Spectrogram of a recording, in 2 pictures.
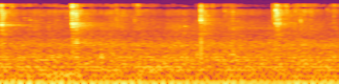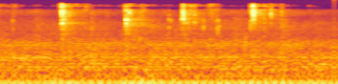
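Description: Crisp mix of sev and puffed rice (bhel puri) crunching in sharp, separate crunches about once a second, over a steady low hum.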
